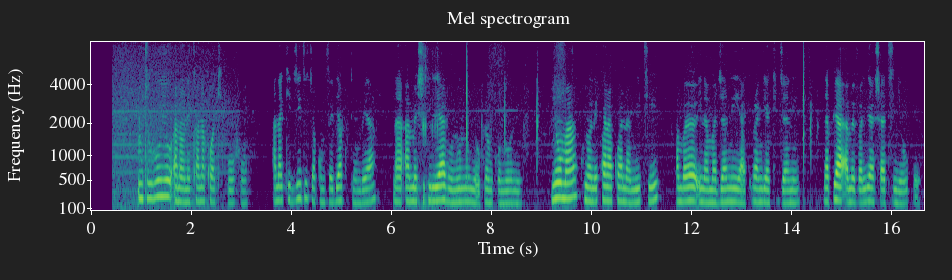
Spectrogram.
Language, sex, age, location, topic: Swahili, female, 18-24, Nairobi, education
